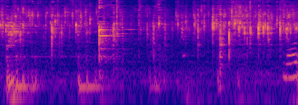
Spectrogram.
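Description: Mustard seeds and curry leaves crackle and sizzle in hot oil in a pan, close up, with a dense, lively frying hiss broken by small pops and stirring clatter, and no voices.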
